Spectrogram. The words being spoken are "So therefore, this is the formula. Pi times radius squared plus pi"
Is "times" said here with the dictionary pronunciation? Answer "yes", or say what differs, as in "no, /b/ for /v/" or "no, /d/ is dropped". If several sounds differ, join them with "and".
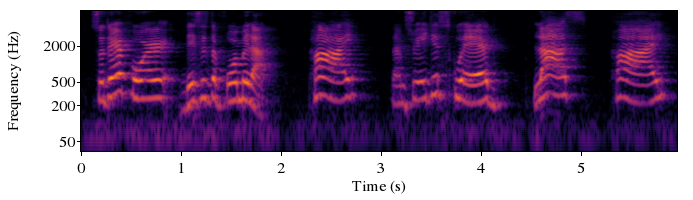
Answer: no, /s/ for /z/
